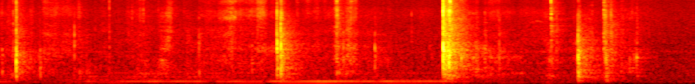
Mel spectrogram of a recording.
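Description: Plastic knocks and clicks as the auto-darkening filter panel is pushed out of a welding helmet's plastic shell and the helmet is handled: a handful of sharp knocks, the loudest about four and a half seconds in. A low steady hum runs through the middle few seconds.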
